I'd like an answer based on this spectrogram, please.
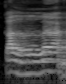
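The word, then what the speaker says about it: كلا: Kalla bukan kala gitu. Kala itu salah kalau kala, tapi baca kalla, ada tanda sabdullah ya.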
